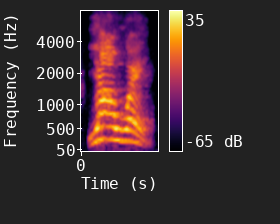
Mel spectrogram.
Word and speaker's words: يهوه: بتتكتب كده يعوي. الانجليز والامريكان بينطقوها كده، انا بنطقها زيهم. انت بقى عملت فيلم وبتتري عليه. لا لا بص جيهوفا ده طريقه ثانيه من النطق.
